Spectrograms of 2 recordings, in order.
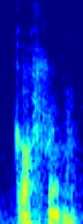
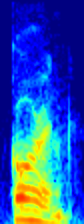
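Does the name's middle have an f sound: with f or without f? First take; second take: with f; without f. First: The middle of the name has an f sound. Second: The middle of the name has no f sound. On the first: "pronouncing the GH in the middle as Goff" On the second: "Colonel Flynn said it was Gorin"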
